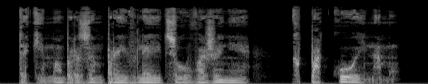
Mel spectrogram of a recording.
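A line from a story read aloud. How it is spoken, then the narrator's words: Man whispering. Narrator (Russian): прошептал мужчина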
